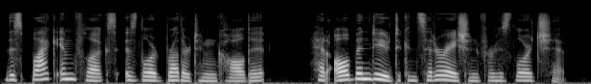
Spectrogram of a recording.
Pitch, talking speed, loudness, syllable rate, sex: 190 Hz, 175 wpm, -18 LUFS, 5.2 syllables/s, female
